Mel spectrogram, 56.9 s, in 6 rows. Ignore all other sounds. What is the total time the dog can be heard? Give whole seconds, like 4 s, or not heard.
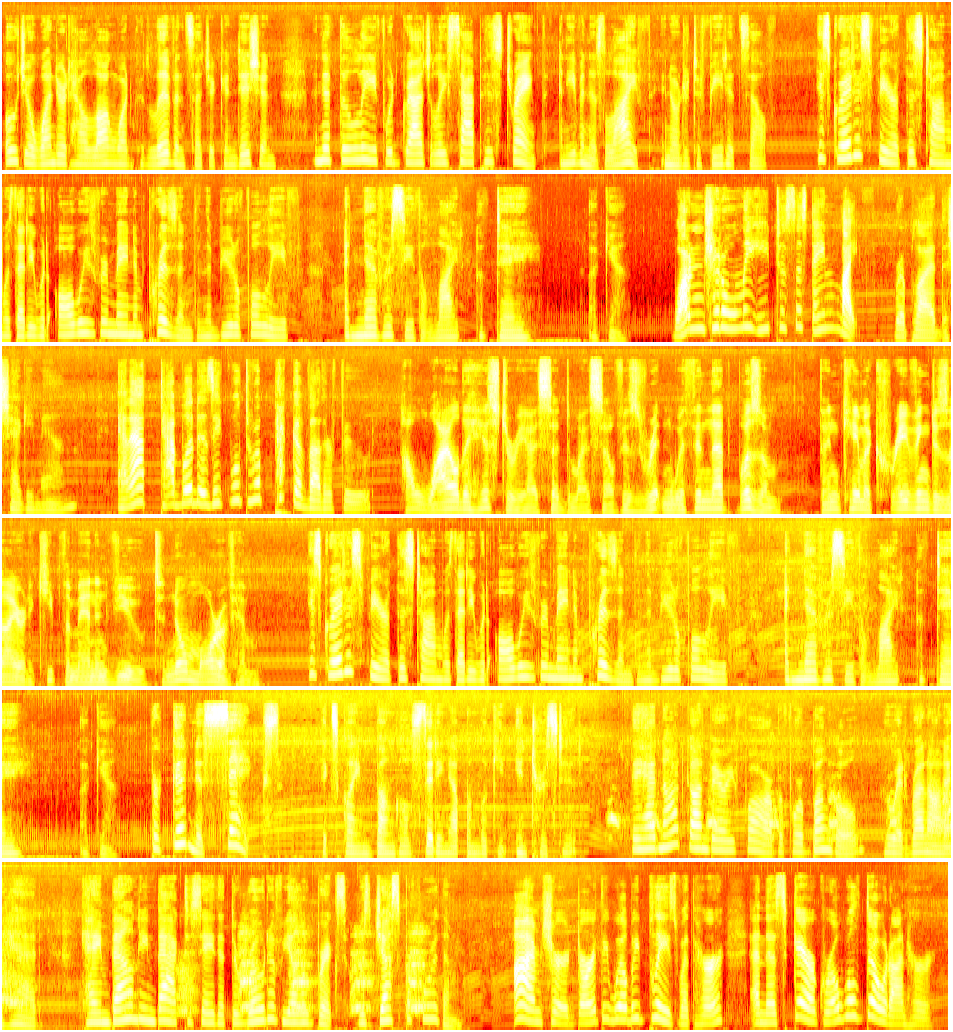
8 s.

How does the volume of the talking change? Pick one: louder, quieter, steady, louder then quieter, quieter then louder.
steady.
